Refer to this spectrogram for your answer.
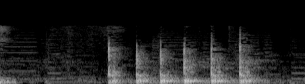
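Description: Six evenly spaced knocks on a door, fairly loud, tapping out a steady rhythm with no talking.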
